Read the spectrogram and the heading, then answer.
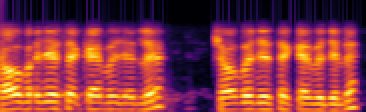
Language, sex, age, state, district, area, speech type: Maithili, male, 18-30, Bihar, Purnia, rural, conversation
